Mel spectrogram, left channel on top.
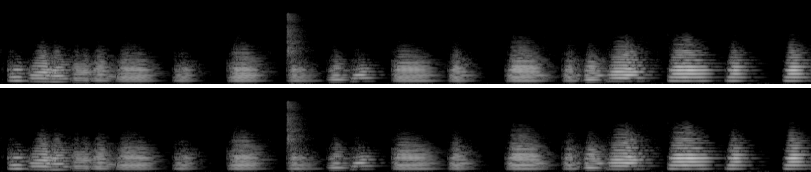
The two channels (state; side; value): normal; both; correlation 0.95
